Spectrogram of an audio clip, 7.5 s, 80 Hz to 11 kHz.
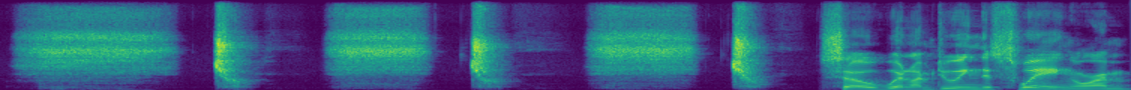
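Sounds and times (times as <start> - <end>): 
loud forceful inhales through the nose with snorting bursts of air: 0.0 - 5.2
speech: 5.6 - 7.5.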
